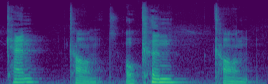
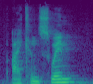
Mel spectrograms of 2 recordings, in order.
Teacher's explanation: And the negative can't, the vowel sound is longer · Shown in: first take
